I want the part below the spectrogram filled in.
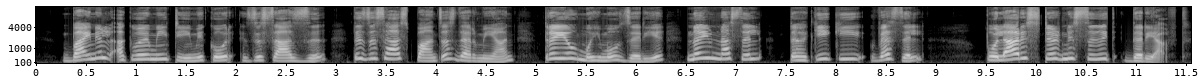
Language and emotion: Kashmiri, neutral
